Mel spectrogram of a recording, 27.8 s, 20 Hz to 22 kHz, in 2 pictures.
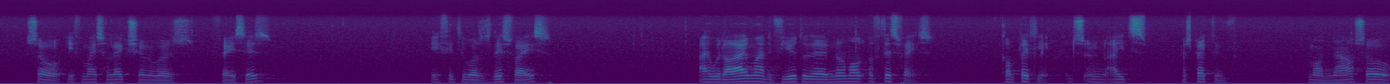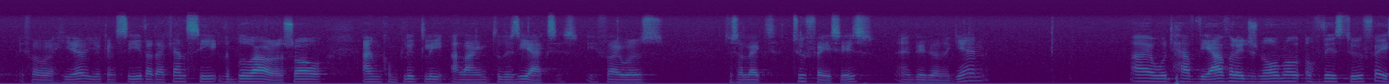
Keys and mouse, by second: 2.4 ctrl+Tab, 4.4-6.4 drag, 13.6 KP_5, 21.7-23.6 drag.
